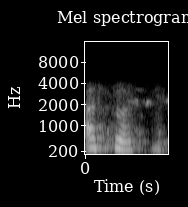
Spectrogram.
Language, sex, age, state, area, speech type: Sanskrit, female, 18-30, Assam, rural, conversation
